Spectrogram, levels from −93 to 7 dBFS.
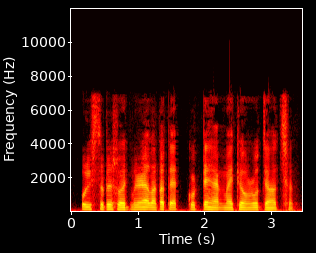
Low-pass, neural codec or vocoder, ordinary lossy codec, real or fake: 7.2 kHz; codec, 16 kHz, 1 kbps, FunCodec, trained on Chinese and English, 50 frames a second; AAC, 48 kbps; fake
